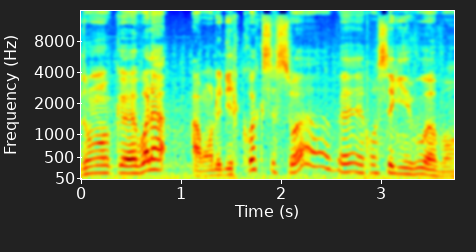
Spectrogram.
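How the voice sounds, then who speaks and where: A man with a German accent speaks at a fairly slow pace with very wide pitch swings. Noticeable background noise is present. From Germany, Rhineland-Palatinate area. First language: German (bilingual French-German) (speaking French). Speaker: gaming YouTuber, former truck driver. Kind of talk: casual gameplay commentary. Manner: hesitant, many fillers.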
